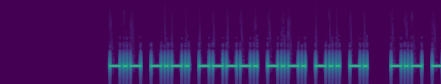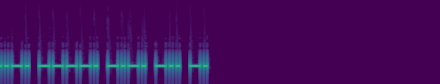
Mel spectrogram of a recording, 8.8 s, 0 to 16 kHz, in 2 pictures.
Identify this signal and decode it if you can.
Morse code, heard as a keyed tone, about 34 wpm, 700 Hz. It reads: KC9CDN KC9CDN
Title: USA Call Signs Repeated 2x 35wpm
